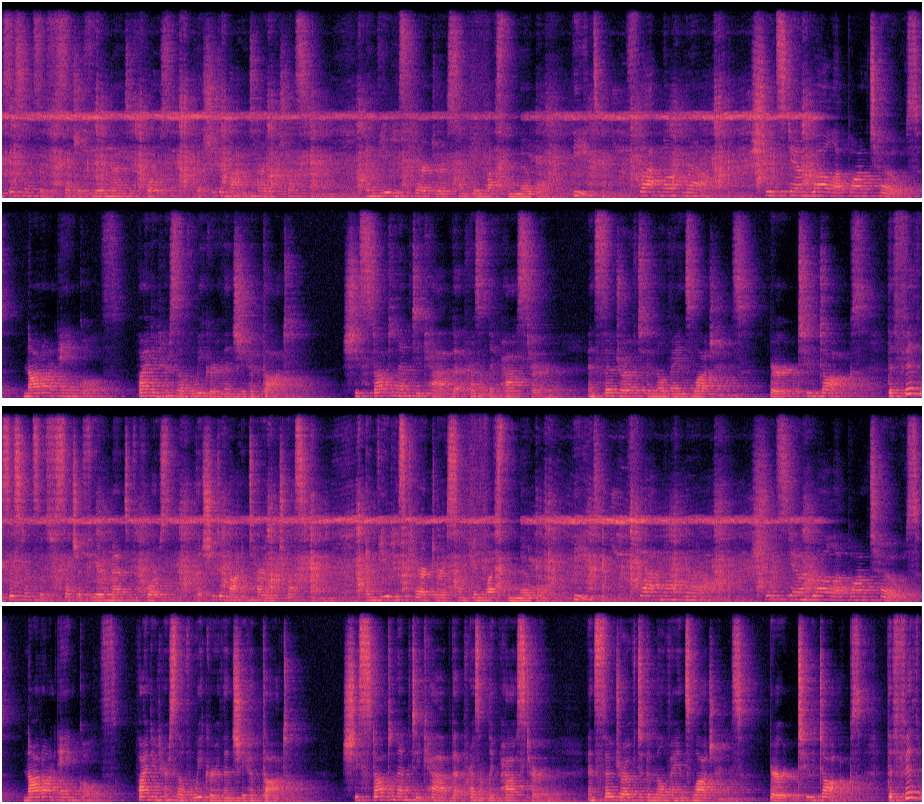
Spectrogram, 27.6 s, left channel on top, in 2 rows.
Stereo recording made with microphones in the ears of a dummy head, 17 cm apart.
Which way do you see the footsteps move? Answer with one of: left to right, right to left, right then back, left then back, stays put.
right then back.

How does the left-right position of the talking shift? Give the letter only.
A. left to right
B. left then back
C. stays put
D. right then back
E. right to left
B.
